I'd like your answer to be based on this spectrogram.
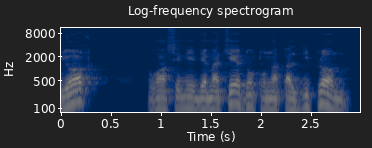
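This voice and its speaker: With a very deep, low pitch and a dark, mellow tone, a man speaks in lively intonation with vocal fry. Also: very clean recording, silent background. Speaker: YouTuber commentator. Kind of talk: opinion vlog monologue. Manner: animated, rhetorical questioning.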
